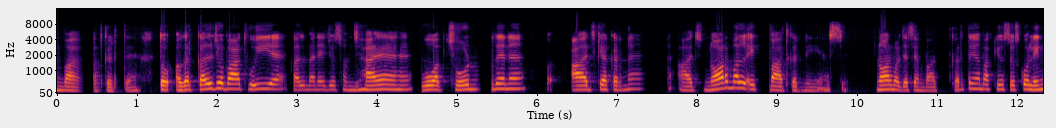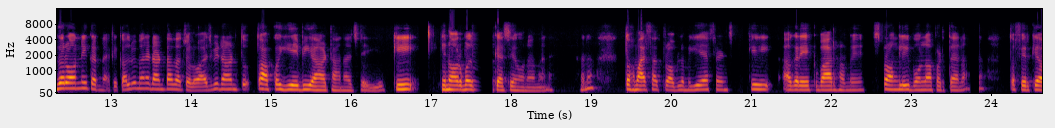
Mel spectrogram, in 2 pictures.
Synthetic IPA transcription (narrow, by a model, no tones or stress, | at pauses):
ɦɐmbaːt̪kɐɾt̪eɦɛ̃ːt̪oːʔɐɡəɾkɐld͡ʒoːbaːt̪ɦuiɦɛkɐlmɛ̃ːned͡ʒoːsɐ̃md͡ʒʱaːjaɦɛːʋoɐb̚t͡ʃʰoːɽd̪eːnaɦɛ | ɔː | aːd͡ʒkjaːkɐɾnaɦ | ɛaːd͡ʒnɔːɾməleːk̚baːt̪kɐɾniɦɛ̰̃ʊsːe | nɔːɾməld͡ʒɛːseɦɐmbaːt̪̚kɐɾt̪eɦɛ̃ɦɛ̃baːkiʊsːeʊskolɪ̃ŋɡəɾɔːnːĩkɐɾnaɛ̰kikɐlbʱimɛ̃ːneɖãːɳʈat̪ʰat͡ʃɐloaːd͡ʒbʱiɖãːɳʈ̚d̪oːt̪oaːp̚kojebʱiaːʈʰaːnat͡ʃaːɦḭeːkijenɔːɾməlkɛːseɦoːnamɛːne | ɦɛnat̪oɦɐmaːɾesaːt̪̚ʰpɾɔːbləmjeɦɛfɾɛ̃ɳɖs | kiɐ̰ɡəɾeːkbaːɾɦɐmẽsʈɾɔ̃ːŋɡliboːlnapɐɽt̪aɦɛna | t̪ofɪɾkja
